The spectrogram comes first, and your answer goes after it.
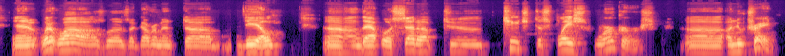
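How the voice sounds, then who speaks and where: At a medium pitch, a man speaks very slowly, his pitch varying in an ordinary way. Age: 70s. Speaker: retired teacher and businessman, former high school football player. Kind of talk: interview. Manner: halting, many fillers.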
